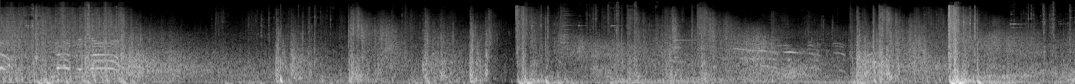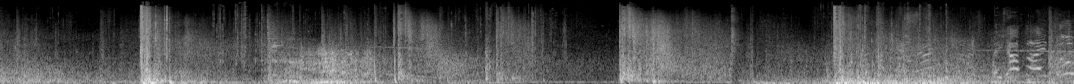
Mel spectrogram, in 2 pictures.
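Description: Dense gunfire in the World War II shooter Enlisted, fought in a forest: rapid bursts and single loud shots crack over a constant battlefield rumble, with occasional heavy booms throughout.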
